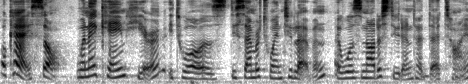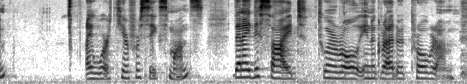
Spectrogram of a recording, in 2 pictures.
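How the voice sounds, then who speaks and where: A woman speaks with a slight Italian accent. Her pace is moderate and her intonation lively. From Italy. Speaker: PhD student. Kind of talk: speech to an audience.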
